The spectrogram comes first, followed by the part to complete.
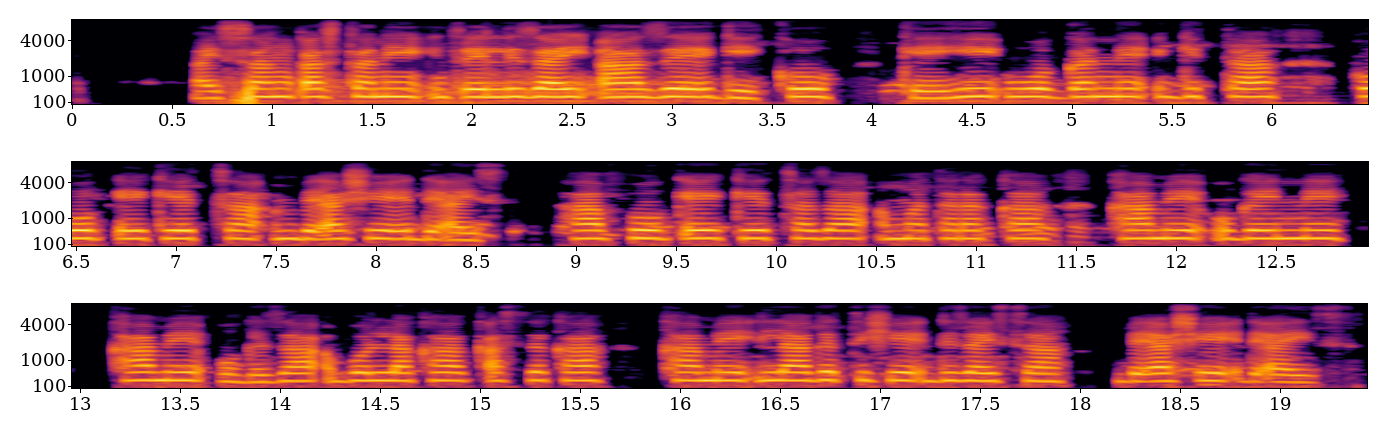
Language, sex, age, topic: Gamo, female, 18-24, government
